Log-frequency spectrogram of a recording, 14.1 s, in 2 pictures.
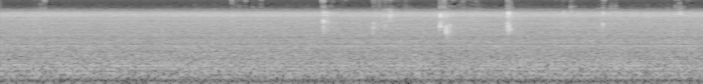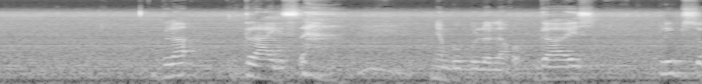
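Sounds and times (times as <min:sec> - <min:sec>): faint chewing clicks: 0:03.2 - 0:07.0.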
